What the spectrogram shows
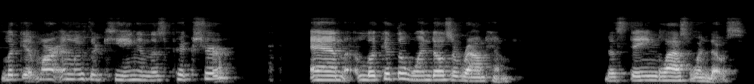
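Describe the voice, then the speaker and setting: A woman teacher reads a picture book aloud to her students in short, carefully phrased pieces, stopping for teaching asides. Her pitch is medium, and the audio is poor.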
